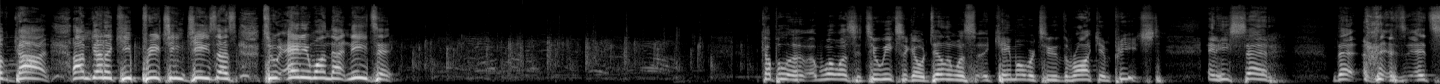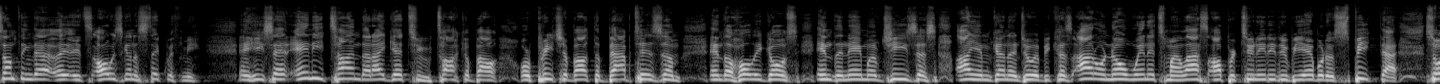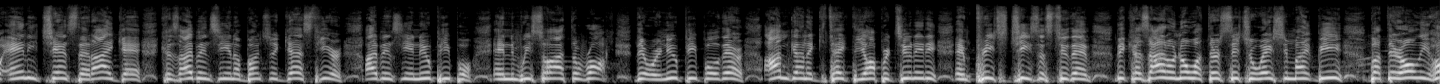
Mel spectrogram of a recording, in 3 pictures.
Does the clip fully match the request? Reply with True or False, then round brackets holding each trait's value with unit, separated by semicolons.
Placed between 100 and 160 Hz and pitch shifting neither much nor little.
False (240 Hz; 3.9 semitones)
